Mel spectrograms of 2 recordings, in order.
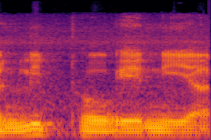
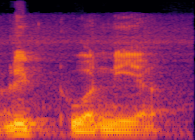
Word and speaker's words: ลิทัวเนีย: ลิโทเอเนีย ที นี้ ก็ ออก เสียง เป็น ลิโทเอเนีย นะ อ บ้าน เรา ก็ ลิทัวเนีย ลิทัวเนีย เนี่ย ก็ อยู่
